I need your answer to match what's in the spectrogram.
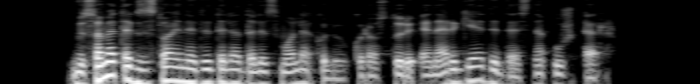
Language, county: Lithuanian, Vilnius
